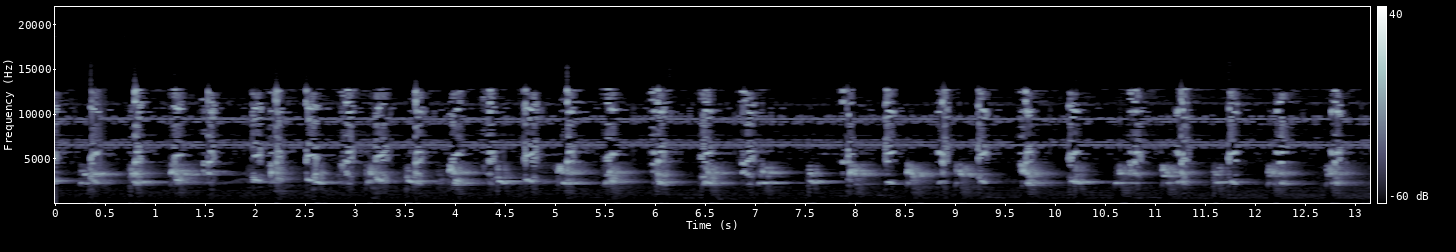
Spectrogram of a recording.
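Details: Peregrine falcon at Włocławek, Poland, recorded on 15 January 2013, giving a harsh, scratchy, repeated cackle, about two notes a second, with roughly twenty-five rapid notes in a steady series.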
